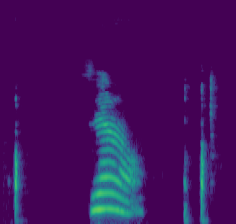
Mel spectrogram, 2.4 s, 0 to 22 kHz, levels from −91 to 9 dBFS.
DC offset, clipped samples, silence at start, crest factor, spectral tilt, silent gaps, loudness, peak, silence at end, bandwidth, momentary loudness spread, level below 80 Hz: under 0.1%; under 0.1%; 0.15 s; 20 dB; -6.5 dB/octave; 0.36-0.81 s, 1.55-1.83 s, 1.95-1.99 s; -24 LUFS; -8 dBFS; 0.3 s; 6.2 kHz; 13 LU; -64 dBFS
